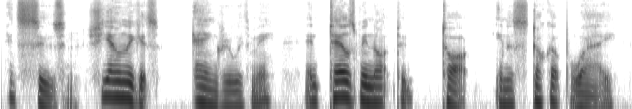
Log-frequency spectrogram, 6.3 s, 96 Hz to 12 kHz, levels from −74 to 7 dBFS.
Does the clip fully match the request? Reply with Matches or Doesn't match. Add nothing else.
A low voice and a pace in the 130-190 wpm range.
Matches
